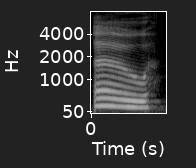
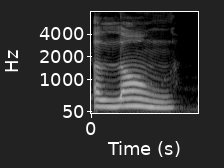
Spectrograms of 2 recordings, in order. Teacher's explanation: 英音的话会从一个 schwa sound 去过渡 o 再去加鼻音 · Shown in: first take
